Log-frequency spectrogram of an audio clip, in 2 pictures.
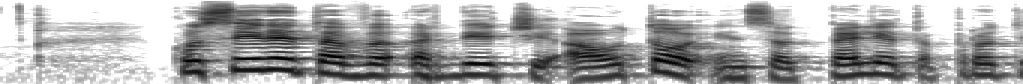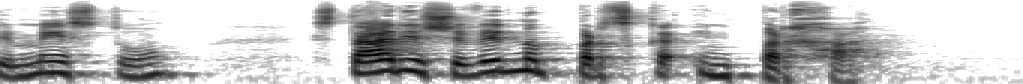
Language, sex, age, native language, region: Slovenian, female, 50-59, Slovenian, Central Slovenia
